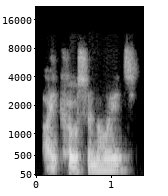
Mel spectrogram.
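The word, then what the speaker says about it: eicosanoids: of amino acid-based or steroid-based this word is pronounced icosinoids and it's e-i-c-o-s-a icosanoids these are leukotrienes and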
